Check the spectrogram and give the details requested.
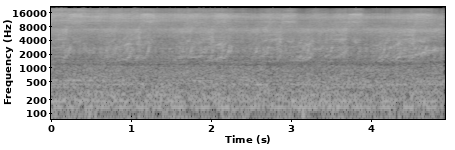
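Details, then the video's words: Cicada chorus in a sunny spot on a summer mountain, a constant high buzzing drone with faint repeated pulses and a muted low-frequency hum. "セミの鳴き声 夏の山 日なた"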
